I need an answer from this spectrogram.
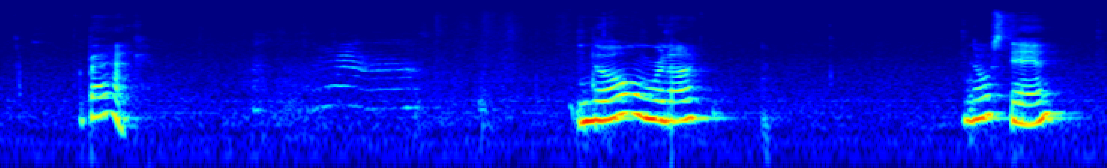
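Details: Cat out on a walk in a stroller, an outing it loves, gives three meows: a short one, a long wavering drawn-out one, then another short one, while a person talks quietly nearby.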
